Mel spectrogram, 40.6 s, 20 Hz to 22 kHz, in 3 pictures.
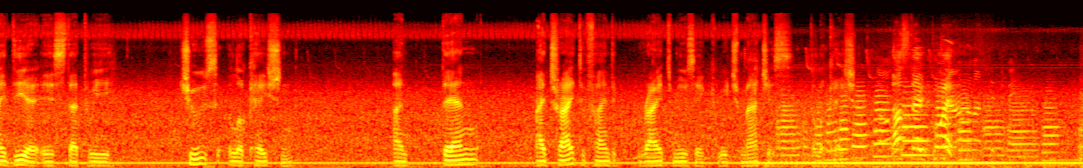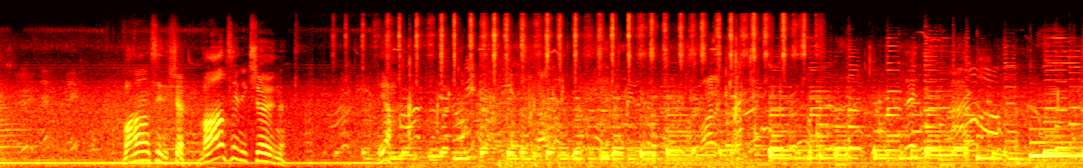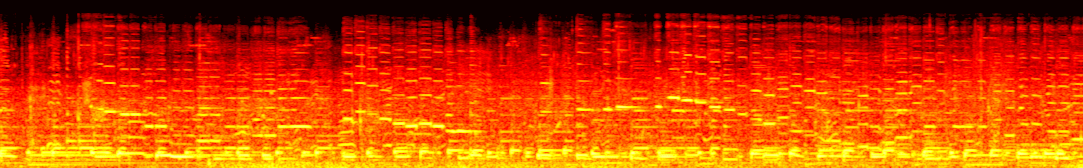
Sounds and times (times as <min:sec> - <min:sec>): Speech: 0:00.0 - 0:01.5, 0:02.3 - 0:03.7, 0:05.0 - 0:06.0, 0:06.8 - 0:12.4, 0:17.8 - 0:21.5.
